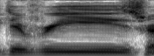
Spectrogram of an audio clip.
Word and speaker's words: DeVries: Back in 2003, Vicky DeVries, Rhymes with Cheese, and I, we did pretty much, you know, the journey up to San Luis Obispo.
